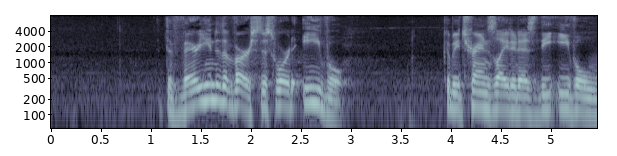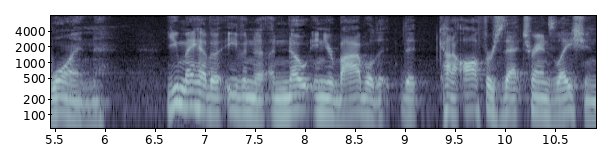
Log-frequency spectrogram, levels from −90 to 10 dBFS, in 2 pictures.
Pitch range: 100-160 Hz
